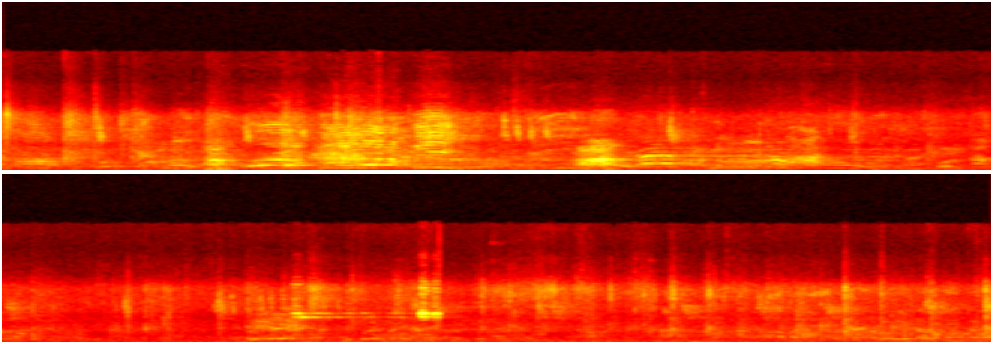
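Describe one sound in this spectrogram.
Teenage boys shout to each other across an outdoor football pitch, heard from a distance.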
